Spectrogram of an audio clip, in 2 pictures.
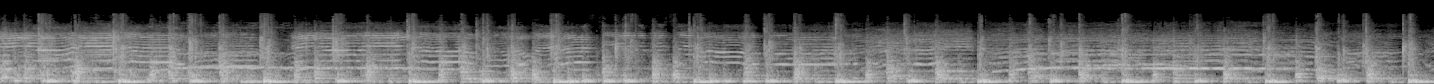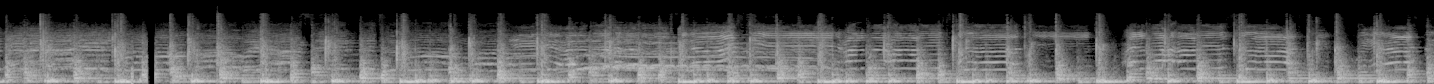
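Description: Folk music with a busy, steady hand-drum rhythm under a gliding, sustained melody.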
